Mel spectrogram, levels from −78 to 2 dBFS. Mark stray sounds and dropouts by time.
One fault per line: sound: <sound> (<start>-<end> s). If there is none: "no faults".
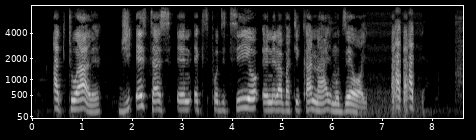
sound: laugh (7.2-7.7 s)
